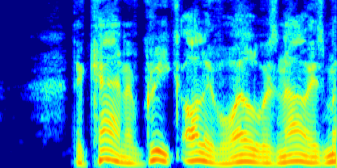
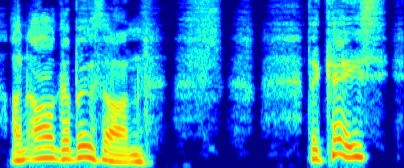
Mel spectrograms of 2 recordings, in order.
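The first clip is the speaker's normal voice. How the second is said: shaky journalist; 4 semitones higher than usual. Acted. Journalist character voiced.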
